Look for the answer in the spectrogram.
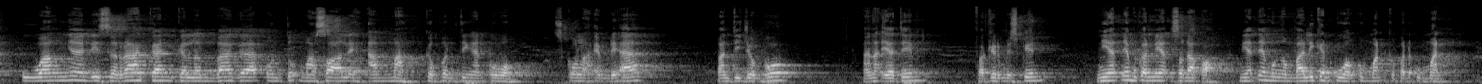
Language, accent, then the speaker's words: Indonesian; Riau, Indonesia; Tapi saya tidak pernah bawa mazhab itu ke kampung saya di Riau.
